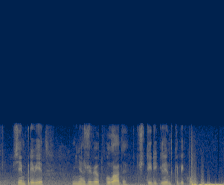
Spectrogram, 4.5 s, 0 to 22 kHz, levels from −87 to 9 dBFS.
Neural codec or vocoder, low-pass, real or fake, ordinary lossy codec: none; 7.2 kHz; real; AAC, 48 kbps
